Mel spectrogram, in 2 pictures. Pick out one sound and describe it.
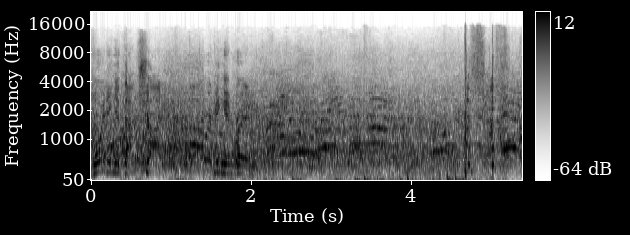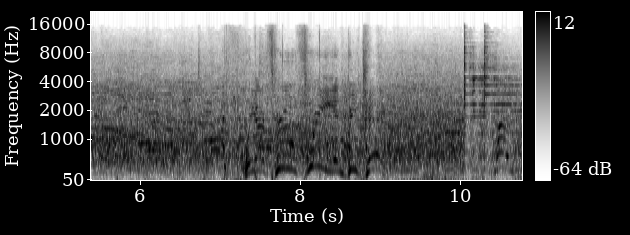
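A large crowd roars and cheers in a big arena.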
